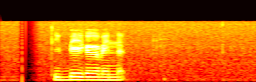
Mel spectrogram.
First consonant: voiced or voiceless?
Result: voiceless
